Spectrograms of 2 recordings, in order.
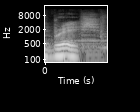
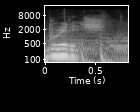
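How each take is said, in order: First: The T in the middle is dropped entirely. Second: The T in the middle sounds like a D. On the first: "I won't say British" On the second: "Replacing the T with a D in American English"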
